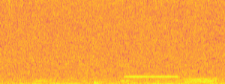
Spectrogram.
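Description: Steady hiss of an old tape soundtrack, with one short faint beep, about half a second long, a little over a second in: a slide-advance cue tone.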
